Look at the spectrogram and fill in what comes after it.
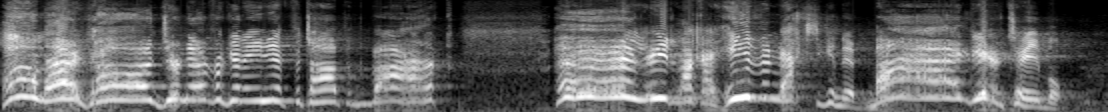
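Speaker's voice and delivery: very high, mock panicked, frantic outburst. Retelling her reaction at the dinner table: imitating someone freaking out. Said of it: "she just freaked out".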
